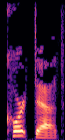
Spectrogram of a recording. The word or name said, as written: khortdad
